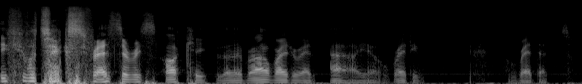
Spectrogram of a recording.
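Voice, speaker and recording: A man with a Brazilian accent speaks at a very deep, low pitch. His intonation is lively, and his loudness swings a lot. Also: moderate pace. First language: Portuguese. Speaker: livestreamer learning Japanese. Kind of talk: casual live study stream. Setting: livestream. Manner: halting, self-correcting.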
